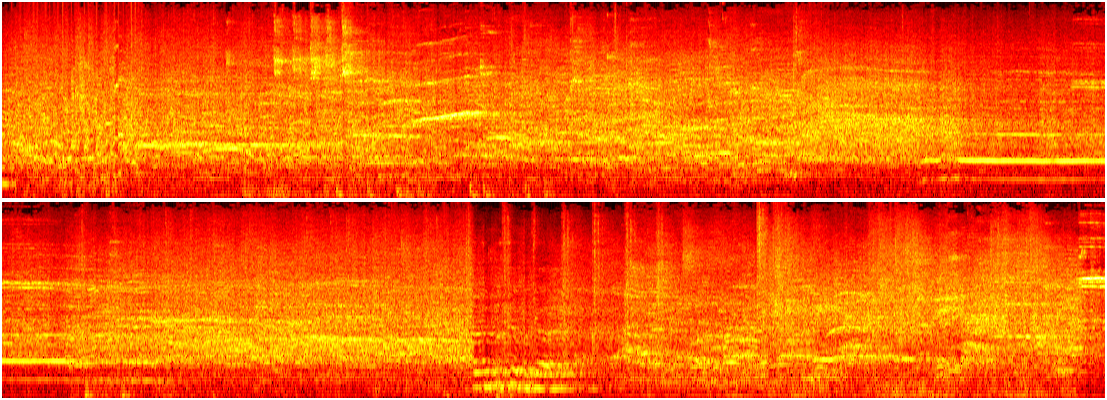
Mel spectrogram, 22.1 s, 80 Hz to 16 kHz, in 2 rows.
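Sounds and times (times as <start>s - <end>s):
crowd cheering and shouting: 0.0s - 22.0s
basketball bouncing on court: 2.4s - 6.3s.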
